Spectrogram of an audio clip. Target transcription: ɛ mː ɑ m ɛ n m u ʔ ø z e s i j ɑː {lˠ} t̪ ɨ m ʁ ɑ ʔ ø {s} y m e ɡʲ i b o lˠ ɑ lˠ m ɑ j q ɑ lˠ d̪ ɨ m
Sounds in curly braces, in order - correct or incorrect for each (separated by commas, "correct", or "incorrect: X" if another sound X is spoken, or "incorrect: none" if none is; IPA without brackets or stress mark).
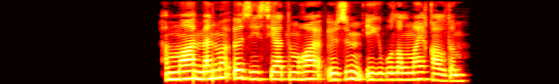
incorrect: none, incorrect: z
